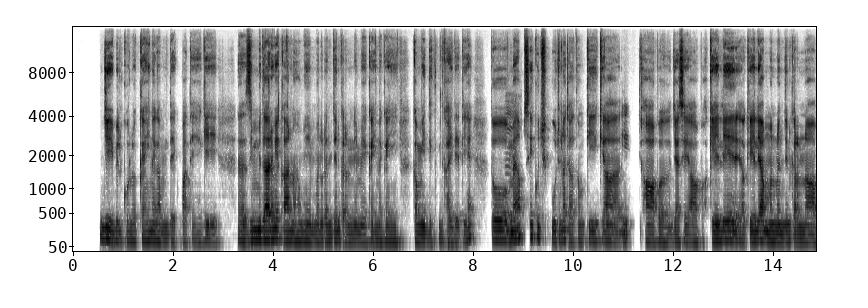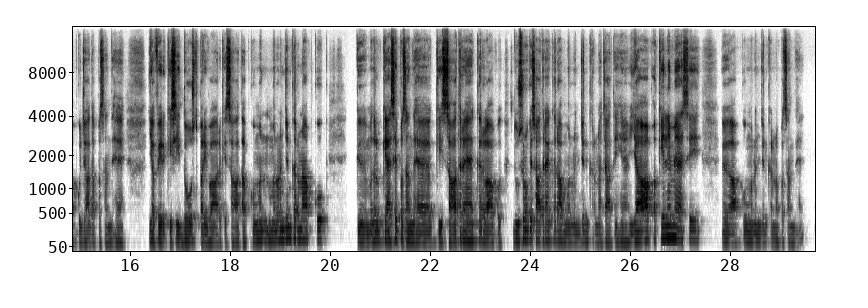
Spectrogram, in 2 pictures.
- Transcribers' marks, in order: none
- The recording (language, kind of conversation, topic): Hindi, advice, मैं अपनी रोज़मर्रा की ज़िंदगी में मनोरंजन के लिए समय कैसे निकालूँ?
